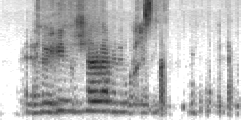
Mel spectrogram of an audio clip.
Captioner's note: audio interference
